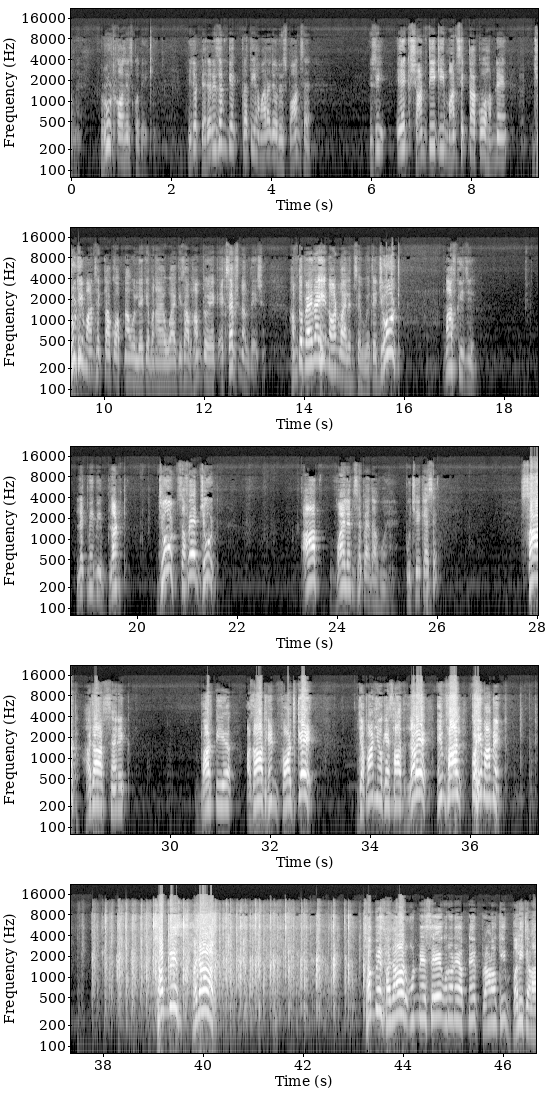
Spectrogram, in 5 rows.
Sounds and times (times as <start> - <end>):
Male speech, man speaking: 0.0 - 1.7, 2.3 - 4.8, 6.0 - 13.2, 13.8 - 16.0, 16.8 - 17.5, 18.8 - 19.8, 20.4 - 21.6, 23.3 - 26.1, 27.7 - 29.2, 30.6 - 32.9, 33.8 - 36.7, 39.0 - 40.3, 43.2 - 46.6
Narration, monologue: 0.0 - 46.6.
